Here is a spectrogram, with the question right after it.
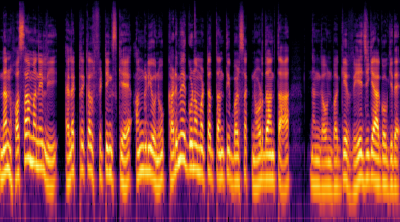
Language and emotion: Kannada, disgusted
